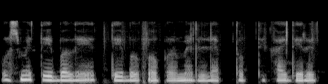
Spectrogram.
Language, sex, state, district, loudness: Hindi, female, Arunachal Pradesh, Papum Pare, -20 LUFS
